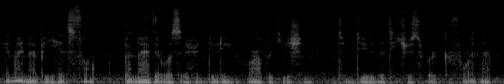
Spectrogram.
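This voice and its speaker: A man reading a story aloud in a hushed, breathy ASMR whisper. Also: steady tone, quick pace, background noise. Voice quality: breathy whisper, gravelly low voice. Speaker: ASMR reader.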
